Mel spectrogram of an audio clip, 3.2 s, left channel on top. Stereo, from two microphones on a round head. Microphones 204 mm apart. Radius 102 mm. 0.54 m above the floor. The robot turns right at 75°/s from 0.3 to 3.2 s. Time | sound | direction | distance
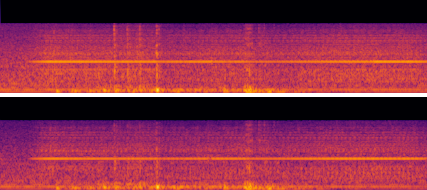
0.4 | a cupboard door | 60° left (ahead or behind) | 1.4 m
